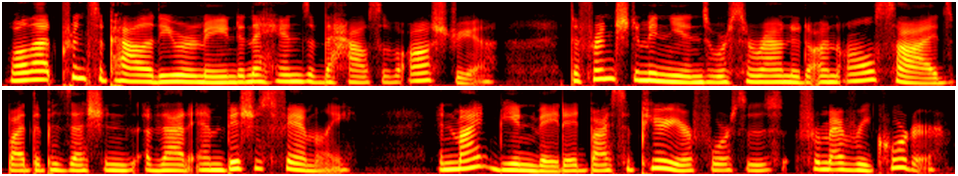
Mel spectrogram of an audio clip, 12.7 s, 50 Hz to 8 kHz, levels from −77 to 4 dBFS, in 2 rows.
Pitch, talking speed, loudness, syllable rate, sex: 220 Hz, 175 wpm, -18 LUFS, 5.8 syllables/s, female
